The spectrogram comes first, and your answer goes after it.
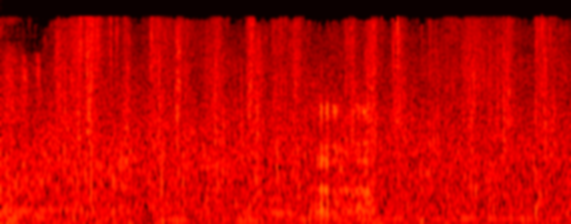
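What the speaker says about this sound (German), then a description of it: "Oh, da ist ein Schweinchen." A pig in Horizon Zero Dawn snuffles and grunts among game ambience and footsteps, with a brief louder grunt near the middle, fairly close but low in the mix.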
